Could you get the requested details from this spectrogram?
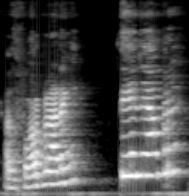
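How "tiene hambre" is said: "tiene hambre" pitched high as a question; question intonation. Shown as a demonstration. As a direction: ask "tiene hambre" with a raised, questioning tune. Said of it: "ഒരു question മാർക്കിൻ്റെ ഒരു രൂപത്തിൽ".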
